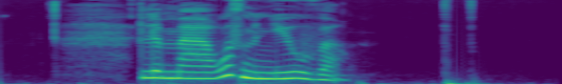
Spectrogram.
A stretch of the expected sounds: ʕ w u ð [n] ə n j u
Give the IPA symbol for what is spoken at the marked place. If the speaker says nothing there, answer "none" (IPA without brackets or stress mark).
m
